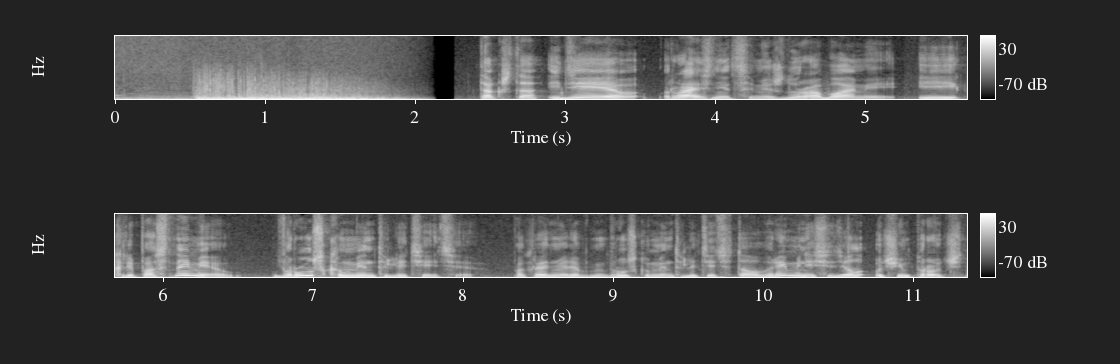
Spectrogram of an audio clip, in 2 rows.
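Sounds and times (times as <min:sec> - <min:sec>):
warning cannon shot explosion: 0:00.5 - 0:02.1
speech: 0:02.4 - 0:11.3.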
